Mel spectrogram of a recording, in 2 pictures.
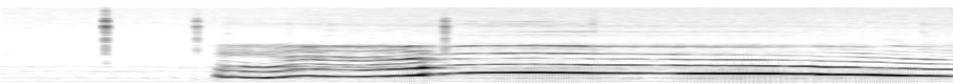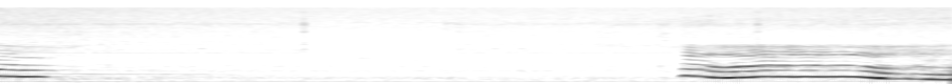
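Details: A dog howls in response to an air raid siren. It gives one long, wolf-like howl that swells, holds, then slides slowly downward over about four seconds. After a silence, a second howl begins, while a low steady hum runs underneath.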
